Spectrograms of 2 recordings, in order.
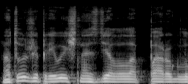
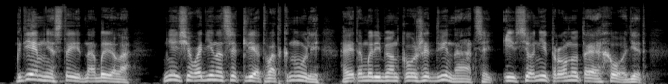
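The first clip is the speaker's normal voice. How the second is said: high, sharp, biting snapping voice; 5 semitones higher, 4 dB louder than usual. Reading a story, the hostess answers a caustic voice from the dark: snapping back. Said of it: "огрызнулась хозяйка".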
